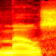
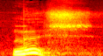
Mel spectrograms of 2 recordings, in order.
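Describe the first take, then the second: First: The vowel is the diphthong 'ow'. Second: The vowel is a long 'oo'.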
